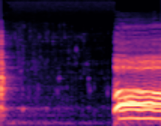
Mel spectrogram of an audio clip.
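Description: Iced tea is poured into a glass close by, a sudden loud stream with a ringing, tonal gurgle, starting abruptly after a second of near silence.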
